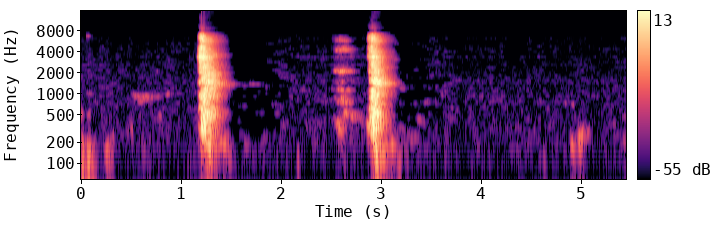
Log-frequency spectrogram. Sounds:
Sneeze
